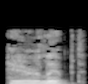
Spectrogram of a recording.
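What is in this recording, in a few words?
"harelipped", British English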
